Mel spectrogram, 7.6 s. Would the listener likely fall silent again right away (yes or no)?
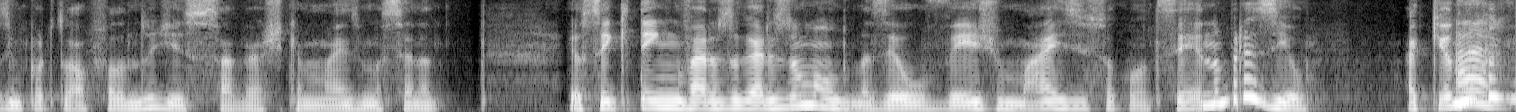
yes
